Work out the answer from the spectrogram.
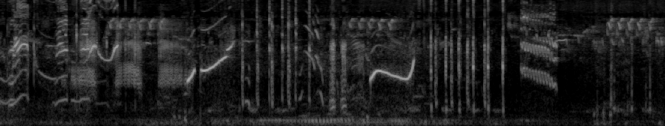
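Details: Parrot giving clear whistled notes, upslurred and looping, mixed with buzzy chattering bursts and sharp clicks, a talking bird's varied vocal play.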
